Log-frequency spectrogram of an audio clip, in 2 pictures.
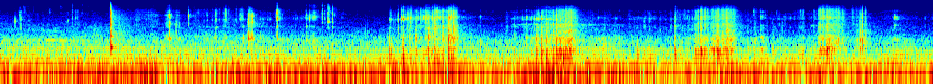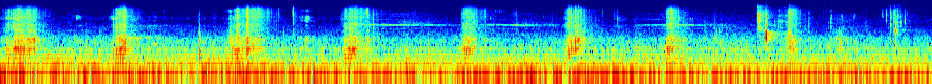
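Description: Jalapeno potato chips eaten with sardines crunch loudly and close up, a steady run of sharp crackling bites and chewing with no talk over them.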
